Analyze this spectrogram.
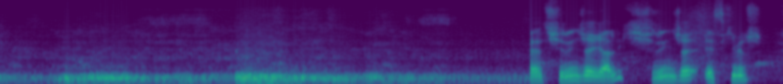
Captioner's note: engine Sound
